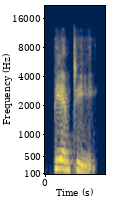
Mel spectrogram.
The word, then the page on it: PMT: Indian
